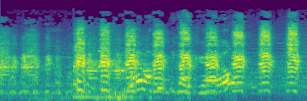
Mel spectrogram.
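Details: Eight-week-old female domestic duckling quacking loudly when picked up. At this age the loud quack is used to tell females from males. Harsh, buzzy quacks repeat about three times a second, and a person talks over the opening.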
